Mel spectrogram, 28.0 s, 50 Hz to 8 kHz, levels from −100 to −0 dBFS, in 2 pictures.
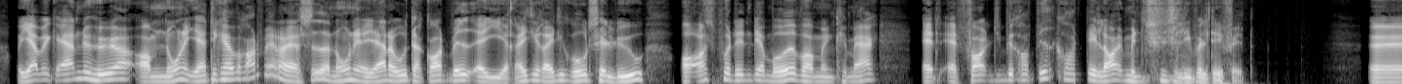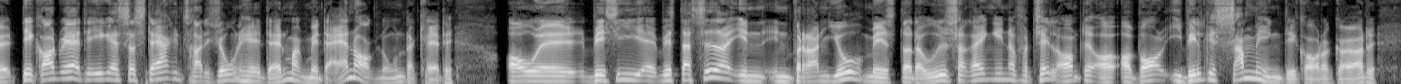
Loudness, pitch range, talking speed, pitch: -19 LUFS, 120-160 Hz, 250 wpm, 140 Hz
